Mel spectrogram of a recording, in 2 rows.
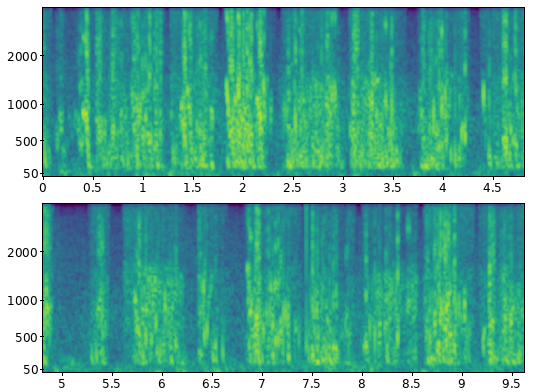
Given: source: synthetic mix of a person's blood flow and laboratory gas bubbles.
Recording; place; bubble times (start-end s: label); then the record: Doppler ultrasound of blood flow; subclavian vein
0.00-0.10 s: bubbles
0.12-1.25 s: bubbles
1.28-1.74 s: bubbles
1.80-2.32 s: bubbles
2.38-3.02 s: bubbles
3.05-3.63 s: bubbles
3.74-4.27 s: bubbles
4.38-4.92 s: bubbles
5.27-5.47 s: bubbles
5.61-6.25 s: bubbles
6.37-6.66 s: bubbles
6.83-7.40 s: bubbles
7.44-7.93 s: bubbles
8.00-8.56 s: bubbles
8.62-9.13 s: bubbles
9.17-9.63 s: bubbles
From the record:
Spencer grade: 4 (maximum detectable bubble signal sounding continuously throughout systole and diastole of every cardiac period, and overriding the amplitude of the normal cardiac signals); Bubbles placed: anywhere in the cardiac cycle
